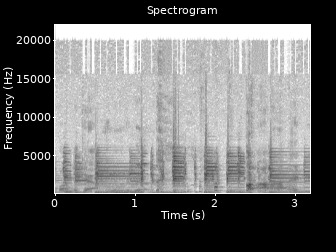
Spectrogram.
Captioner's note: laugh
